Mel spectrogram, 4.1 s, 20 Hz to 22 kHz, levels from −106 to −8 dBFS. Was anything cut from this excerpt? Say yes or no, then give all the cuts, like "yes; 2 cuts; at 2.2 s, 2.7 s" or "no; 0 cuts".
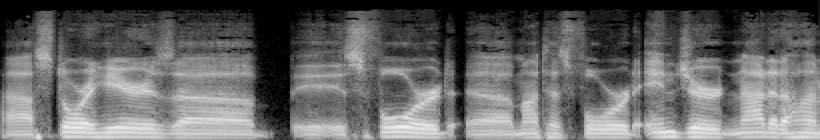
no; 0 cuts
